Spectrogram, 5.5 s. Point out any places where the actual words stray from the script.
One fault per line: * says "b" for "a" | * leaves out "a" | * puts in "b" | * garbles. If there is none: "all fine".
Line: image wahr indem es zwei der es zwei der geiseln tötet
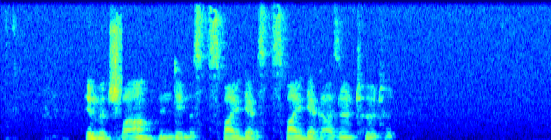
all fine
